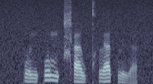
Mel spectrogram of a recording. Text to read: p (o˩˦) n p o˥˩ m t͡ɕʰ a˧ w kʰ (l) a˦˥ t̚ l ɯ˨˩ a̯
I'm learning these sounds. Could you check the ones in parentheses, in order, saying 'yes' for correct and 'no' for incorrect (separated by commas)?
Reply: no, yes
